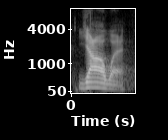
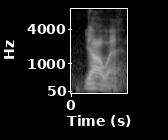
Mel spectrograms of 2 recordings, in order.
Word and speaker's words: Yahweh: The all capital version of Lord is referring to YHWH, or as we would commonly add the vowels back in and pronounce Yahweh. Yahweh.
